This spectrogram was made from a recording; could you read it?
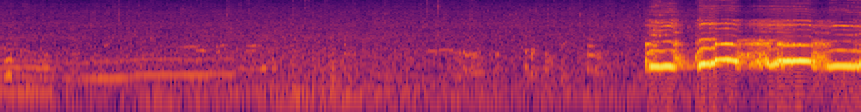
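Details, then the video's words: Rooster crowing while a hen sits on eggs: four seconds of faint, quiet tonal notes over low background, then a loud, strained, harmonic crow of about a second and a half, broken into several wavering segments. "Gà trống kêu mái ấp trứng, âm thanh gà gáy"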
